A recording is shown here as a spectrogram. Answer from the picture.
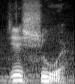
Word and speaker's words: Yeshua: Aconteció que estaba, voy a usar el nombre correcto, como se pronunciaba, Yeshua, para los nuevos, es Jesús, ¿está bien?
